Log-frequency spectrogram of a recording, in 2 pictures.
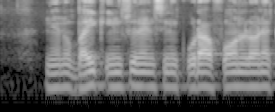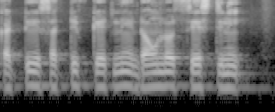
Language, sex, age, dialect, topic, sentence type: Telugu, male, 25-30, Southern, banking, statement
